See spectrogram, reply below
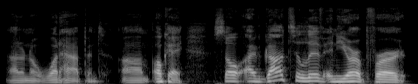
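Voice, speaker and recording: A Russian-born man in his late thirties, Russian his first language, chats casually with livestream viewers while sorting out technical problems, his slight Russian accent audible. His lowish voice swings widely in pitch at a moderate pace, and the sound is clean studio audio with no room sound. He's a chatty YouTube host addressing viewers directly as he fixes the tech.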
